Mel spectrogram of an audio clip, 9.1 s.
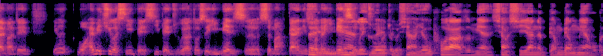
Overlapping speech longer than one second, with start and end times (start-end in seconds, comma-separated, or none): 4.6-6.1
